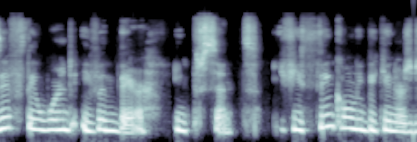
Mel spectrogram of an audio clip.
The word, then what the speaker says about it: interessante: Is there an E in the word outside of the queen syllable? If yes, you don't pronounce it. The word for interesting in Portuguese is a good example of that. Interessante. Since the queen is in sem, the other three E's just vanish.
